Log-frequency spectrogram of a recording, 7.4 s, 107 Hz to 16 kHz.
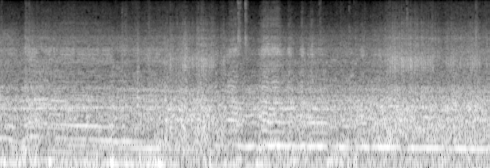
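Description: Valiant E49 Charger with a Hemi six-cylinder engine accelerating hard, a loud, continuous engine roar with rising revs that carries steadily through the whole stretch without a break.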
